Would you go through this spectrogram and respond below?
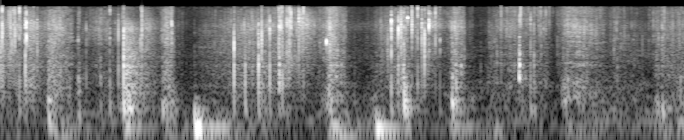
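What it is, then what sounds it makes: Foam-bead slime. Fingertips press, fold and poke a large, soft mass of blue slime dotted with small coloured foam beads on a bamboo board, squeezing out its air pockets. Dense, crinkly squishing and bright crackles run throughout, with soft low pops and thumps as the pockets burst.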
